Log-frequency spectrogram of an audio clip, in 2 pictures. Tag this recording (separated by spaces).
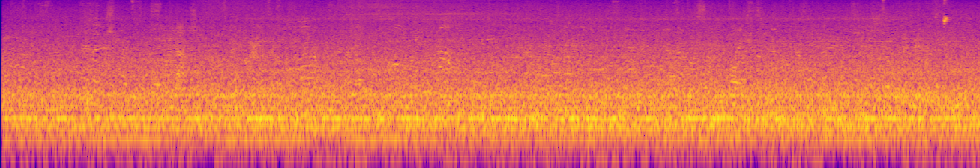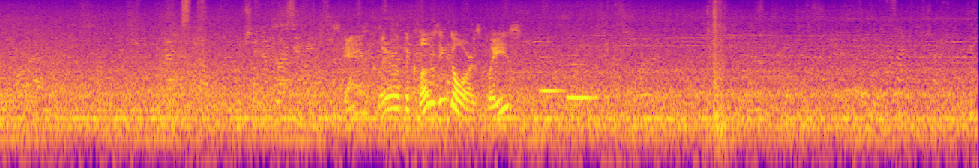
metro subway mta NYC new-york PA field-recording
